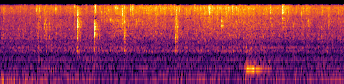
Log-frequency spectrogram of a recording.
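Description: Batter-coated chicken pieces deep-frying in hot oil in a wok: a steady sizzle with scattered crackling pops.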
